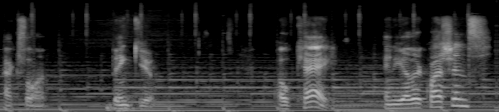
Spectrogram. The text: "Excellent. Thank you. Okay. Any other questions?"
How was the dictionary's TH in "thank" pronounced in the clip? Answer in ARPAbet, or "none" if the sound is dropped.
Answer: TH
